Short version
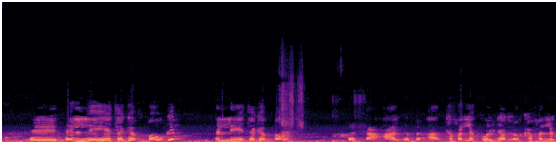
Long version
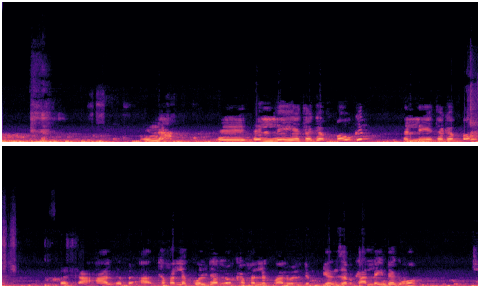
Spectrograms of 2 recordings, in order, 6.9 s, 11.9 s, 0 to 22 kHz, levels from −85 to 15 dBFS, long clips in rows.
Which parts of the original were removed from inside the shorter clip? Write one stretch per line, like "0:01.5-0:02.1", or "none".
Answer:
none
